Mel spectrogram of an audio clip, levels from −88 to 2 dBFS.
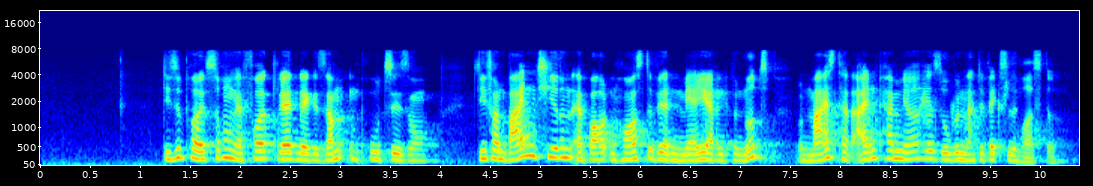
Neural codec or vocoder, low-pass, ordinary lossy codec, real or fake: codec, 16 kHz, 0.8 kbps, ZipCodec; none; none; fake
